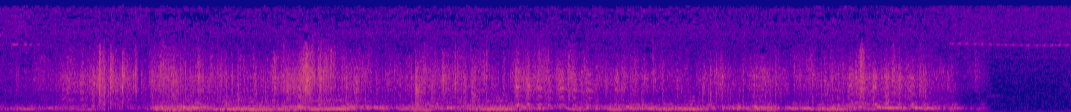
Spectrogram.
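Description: Several pigeons cooing together in overlapping, throaty warbles, quieter at first and louder from about a second and a half in.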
